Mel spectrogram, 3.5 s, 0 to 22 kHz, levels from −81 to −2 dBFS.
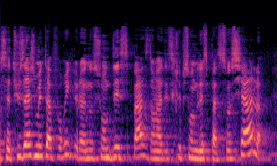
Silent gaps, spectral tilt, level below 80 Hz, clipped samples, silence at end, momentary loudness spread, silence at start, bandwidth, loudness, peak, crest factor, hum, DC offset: none; -4 dB/octave; -68 dBFS; under 0.1%; 0 s; 5 LU; 0 s; 12.5 kHz; -23 LUFS; -6 dBFS; 16 dB; none; under 0.1%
